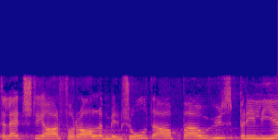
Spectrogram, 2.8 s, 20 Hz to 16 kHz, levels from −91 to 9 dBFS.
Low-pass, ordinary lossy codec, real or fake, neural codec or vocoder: 7.2 kHz; AAC, 96 kbps; real; none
